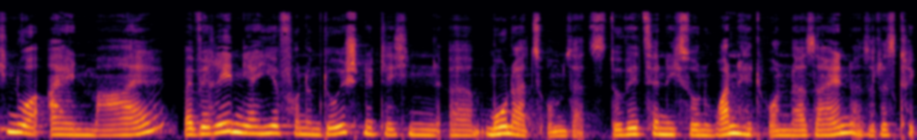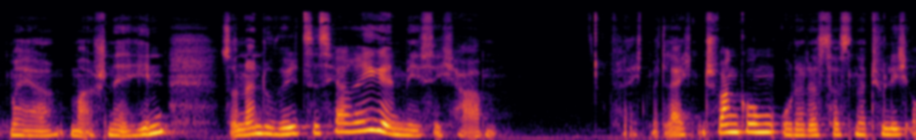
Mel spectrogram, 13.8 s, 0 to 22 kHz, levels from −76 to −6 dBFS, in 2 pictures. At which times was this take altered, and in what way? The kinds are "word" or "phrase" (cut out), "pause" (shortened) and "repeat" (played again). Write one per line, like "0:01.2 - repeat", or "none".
0:01.3 - pause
